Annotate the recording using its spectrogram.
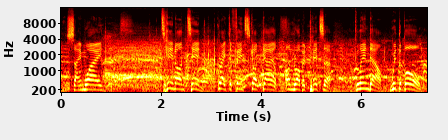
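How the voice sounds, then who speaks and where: Crowd noise fills the background. The speaker talks at a very slow pace with lively intonation and very even loudness. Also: man, high pitch for a man. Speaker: rugby match commentator. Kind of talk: live commentary.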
